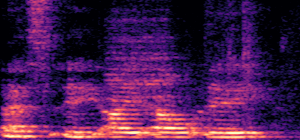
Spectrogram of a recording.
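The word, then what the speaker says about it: Seale: all that connection, and look at the way the name is spelled, S-E-A-L-E, Seal.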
